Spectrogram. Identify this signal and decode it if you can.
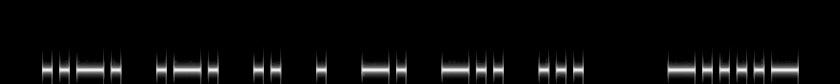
Morse code, heard as a keyed tone, about 14 wpm, spaced as for 12 wpm, 680 Hz. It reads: FRIENDS -
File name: Morsekurs / Witze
